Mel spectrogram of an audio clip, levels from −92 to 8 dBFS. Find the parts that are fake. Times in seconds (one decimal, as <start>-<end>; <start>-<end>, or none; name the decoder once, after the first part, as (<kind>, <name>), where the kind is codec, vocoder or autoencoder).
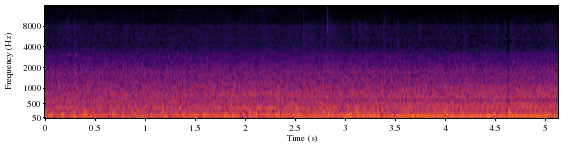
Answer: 1.5-3.1 (autoencoder, DAC-VAE)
